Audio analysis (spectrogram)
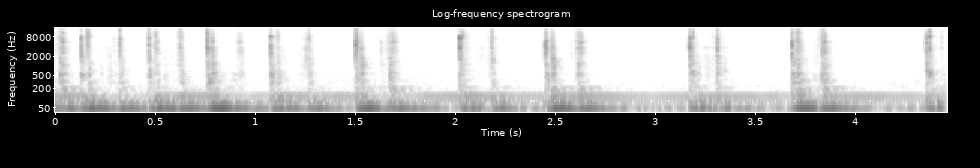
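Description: Fingertips type steadily on the main keys and number pad of a solid, full-size plastic membrane computer keyboard with a colour-changing backlight. Quick, dry key clicks with bright tops land in an uneven rhythm, each dying away almost instantly, over a faint, steady low hum.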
